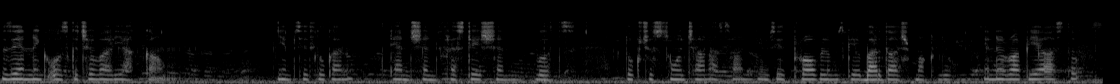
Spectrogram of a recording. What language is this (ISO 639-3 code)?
kas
